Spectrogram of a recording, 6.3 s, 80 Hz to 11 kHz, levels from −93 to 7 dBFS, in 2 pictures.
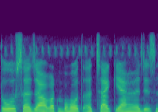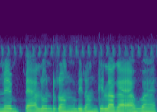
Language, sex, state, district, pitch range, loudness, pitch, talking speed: Hindi, female, Jharkhand, Palamu, 205-225 Hz, -19 LUFS, 215 Hz, 135 wpm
